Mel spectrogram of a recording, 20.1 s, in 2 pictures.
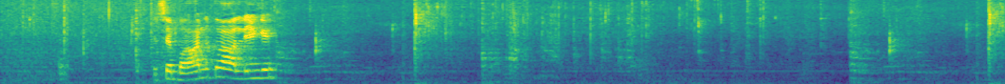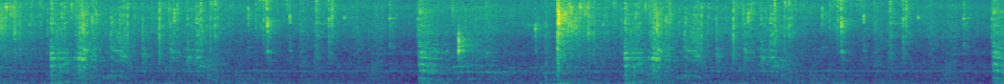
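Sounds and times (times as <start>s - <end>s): fritters sizzling in hot oil: 0.0s - 20.0s.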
